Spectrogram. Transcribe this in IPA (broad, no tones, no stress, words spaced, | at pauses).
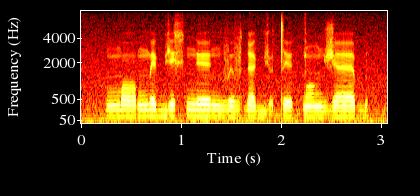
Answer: ŋ͡mɔːŋ͡me bʲex ŋɪːŋvɪv ɗɛbʲo̰tɪːɡ͡bɔ̃ŋ ʒɛb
